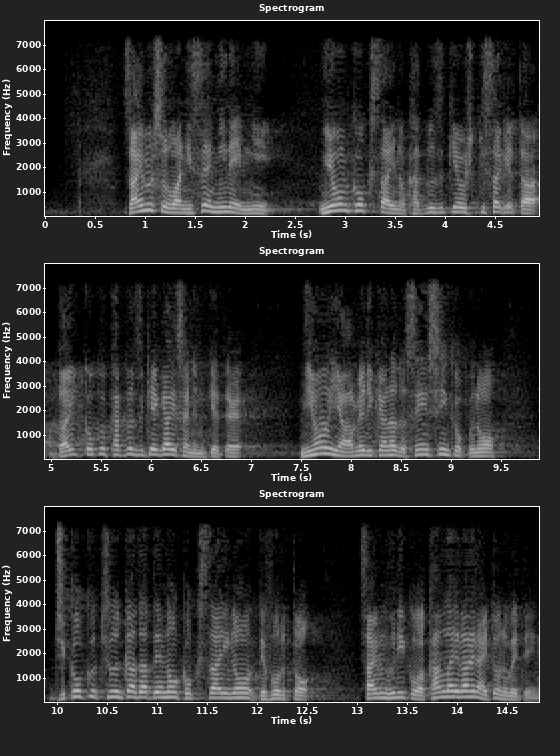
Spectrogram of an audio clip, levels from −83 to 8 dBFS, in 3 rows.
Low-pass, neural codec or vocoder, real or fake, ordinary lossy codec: 7.2 kHz; codec, 16 kHz, 1.1 kbps, Voila-Tokenizer; fake; none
